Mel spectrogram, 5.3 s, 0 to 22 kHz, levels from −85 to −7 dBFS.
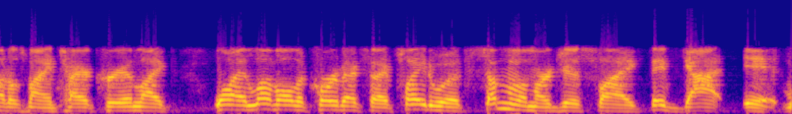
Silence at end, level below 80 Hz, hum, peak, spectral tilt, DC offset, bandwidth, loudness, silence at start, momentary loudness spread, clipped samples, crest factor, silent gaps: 0 s; -56 dBFS; none; -4 dBFS; -7 dB/octave; under 0.1%; 6 kHz; -17 LUFS; 0 s; 4 LU; under 0.1%; 12 dB; none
